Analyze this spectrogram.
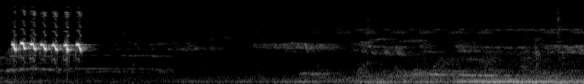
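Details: Sooty-headed bulbul lure for a bird that will not sing: a rapid string of seven bright, evenly spaced notes under a second long, followed by quiet and a low rural rumble.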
